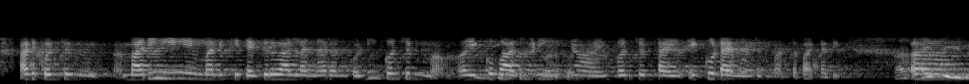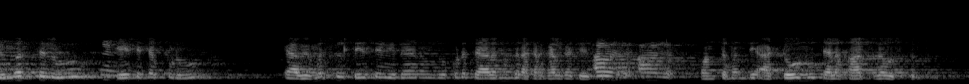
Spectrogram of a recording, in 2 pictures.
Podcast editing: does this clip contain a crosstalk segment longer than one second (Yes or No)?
Yes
